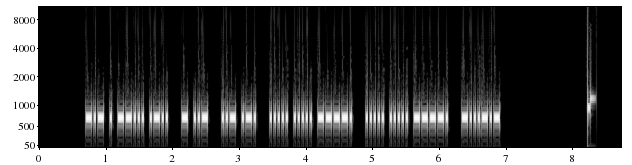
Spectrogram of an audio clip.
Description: Morse code, heard as a keyed tone, about 37 wpm, 690 Hz. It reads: KE7L TU UR 559 559 <BK>
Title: SOTA QSO Practice 40wpm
